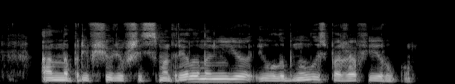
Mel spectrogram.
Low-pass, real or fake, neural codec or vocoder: 7.2 kHz; real; none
